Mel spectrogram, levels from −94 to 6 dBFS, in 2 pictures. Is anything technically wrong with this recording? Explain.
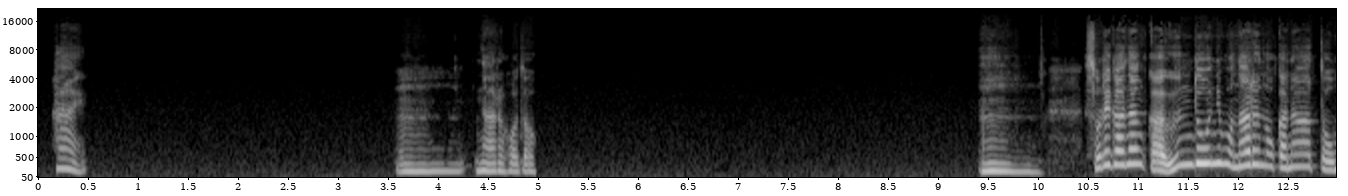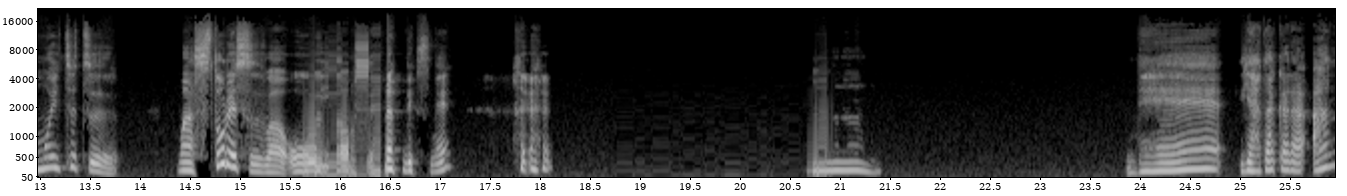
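Yes. There is robotic sound from repeated short buffers at 15.62 to 16.47 s and 18.77 to 20.92 s. The speech becomes a rigid metallic buzz near 93.8 Hz. The likely cause is a roughly 10.7 ms buffer being replayed while most of the real audio is skipped.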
